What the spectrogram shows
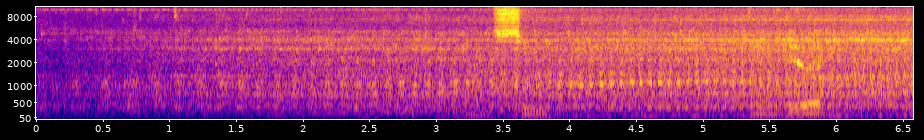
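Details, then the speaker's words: Electric BMW 320E conversion with a Scott Drive controller and Siemens motor, after a bad pin in the Siemens connector was fixed: quiet hum with a faint whine rising smoothly as the motor spins up, though in reverse direction; normal spin-up. "finally got the Scott drive connected and turning the motor turned out it was a bad pin in this Siemens connector but now at least it spins up smoothly"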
